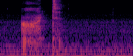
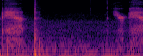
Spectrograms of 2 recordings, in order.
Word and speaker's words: aunt: So, sister, or your mom's sister, is your aunt, or your aunt, or your aunt, your auntie, or your auntie. I'd say aunt. I think aunt. That's just like what it looks like to me. It's spelled like aunt, but some people say aunt. I might have used to say aunt.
